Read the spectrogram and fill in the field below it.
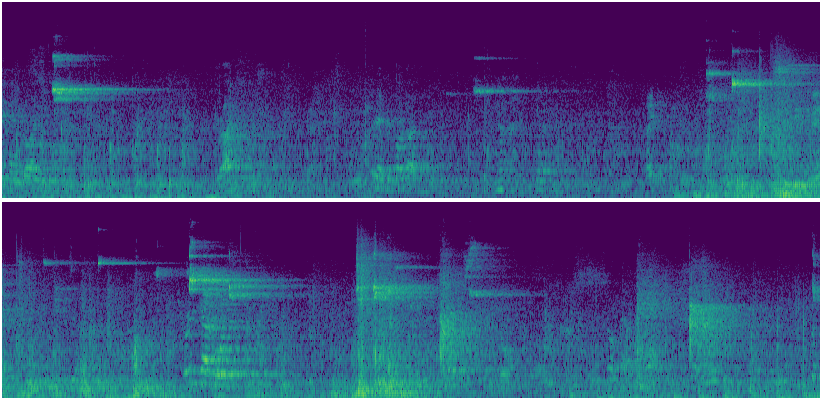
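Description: Shoes squeak sharply on a hard indoor court.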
